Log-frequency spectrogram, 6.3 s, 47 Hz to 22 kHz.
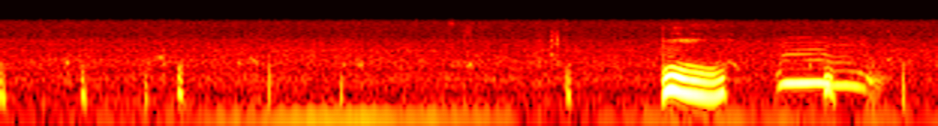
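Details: Two Eurasian eagle-owls back together in Germany's Eifel region, 18:47 on 11 March 2013: soft clicks and a low rumble, then a rough wavering call answered at once by a smoother level call sinking at its end.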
